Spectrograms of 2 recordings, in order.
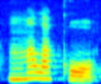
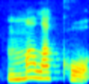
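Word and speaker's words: Монако: s'est pas débiné donc et si c'est la dernière syllabe la dernière au qui est accentuée c'est donc monaco monaco c'est comme une seule eau et deux autres sont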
